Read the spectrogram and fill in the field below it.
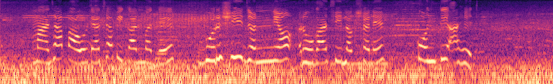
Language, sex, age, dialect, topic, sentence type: Marathi, male, <18, Standard Marathi, agriculture, question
